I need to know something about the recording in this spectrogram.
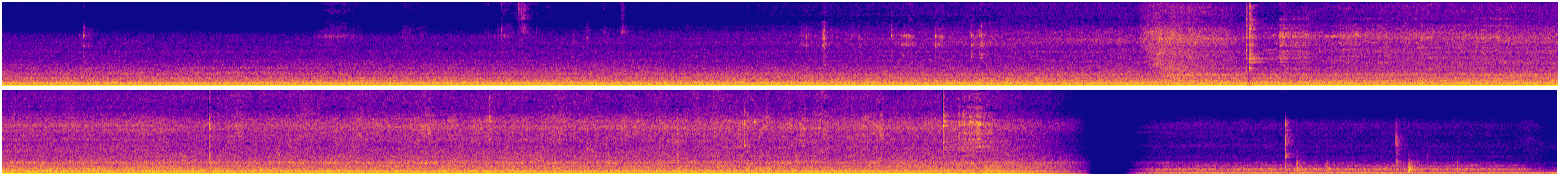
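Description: Induction cooktop running under a steel saucepan of water, pandan leaves and palm sugar: a loud, steady electrical hum with fan noise. It cuts off suddenly about four seconds before the end, and a quieter, lower-pitched steady hum follows.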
